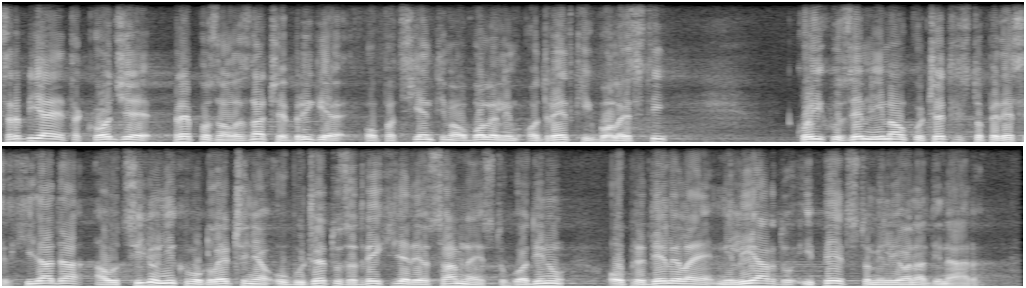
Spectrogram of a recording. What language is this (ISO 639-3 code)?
srp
